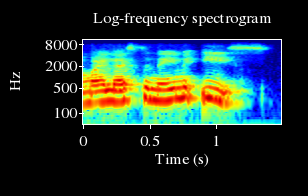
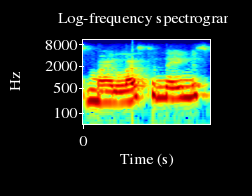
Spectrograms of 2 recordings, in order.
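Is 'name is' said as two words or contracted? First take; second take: two words; contracted. First: Name and is are separate, with a break. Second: Name and is are joined into name's. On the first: "Meio que você dá uma pausa aí na sua fala" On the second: "Se tivesse apóstrofo S, ia tudo de uma vez"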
